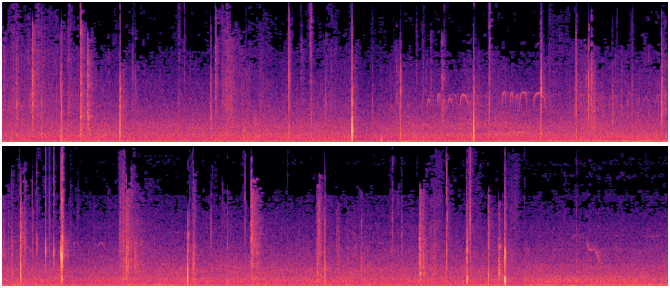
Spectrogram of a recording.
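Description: Irregular sharp knocks and taps, roughly one or two a second and uneven in strength, over a low steady hum.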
